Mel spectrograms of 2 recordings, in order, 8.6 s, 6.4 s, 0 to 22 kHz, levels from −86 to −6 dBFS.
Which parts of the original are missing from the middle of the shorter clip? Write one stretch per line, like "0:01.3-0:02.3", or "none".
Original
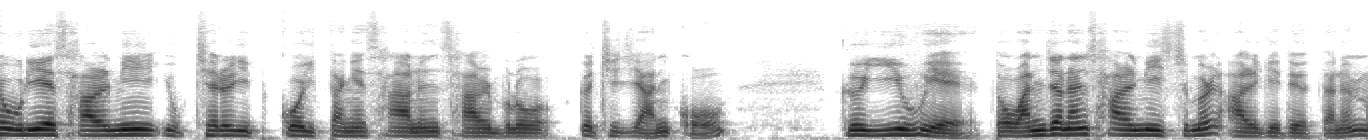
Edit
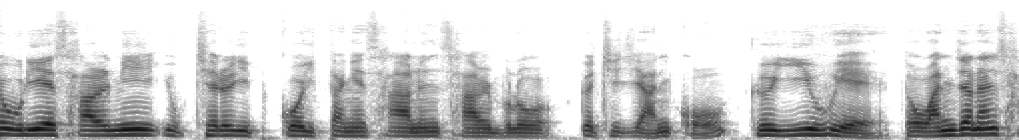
0:04.6-0:05.2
